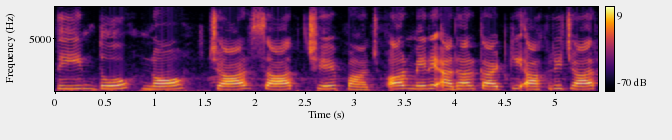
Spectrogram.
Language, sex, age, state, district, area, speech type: Urdu, female, 18-30, Delhi, North East Delhi, urban, spontaneous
